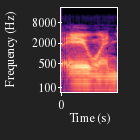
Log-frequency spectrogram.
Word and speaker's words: Aywin: but no I mean did I get your name wrong at that it was Aon right well yeah my character name is a win' you keep calling me you'ii not you a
